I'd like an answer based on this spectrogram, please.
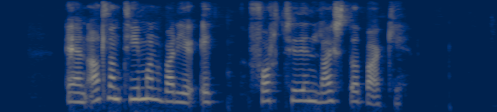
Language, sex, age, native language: Icelandic, female, 30-39, Icelandic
